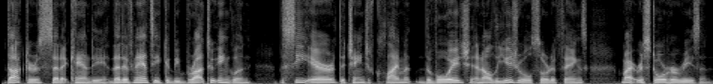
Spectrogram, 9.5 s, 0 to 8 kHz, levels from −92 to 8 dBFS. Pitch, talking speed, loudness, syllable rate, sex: 140 Hz, 210 wpm, -19 LUFS, 5.3 syllables/s, male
